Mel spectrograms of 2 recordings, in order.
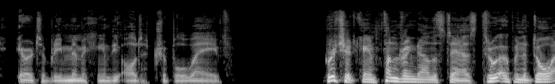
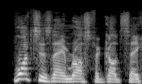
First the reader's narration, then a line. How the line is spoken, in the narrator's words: exclaimed Richard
